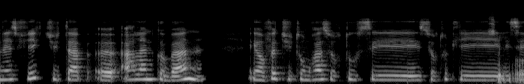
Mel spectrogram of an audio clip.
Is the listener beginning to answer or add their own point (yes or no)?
yes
